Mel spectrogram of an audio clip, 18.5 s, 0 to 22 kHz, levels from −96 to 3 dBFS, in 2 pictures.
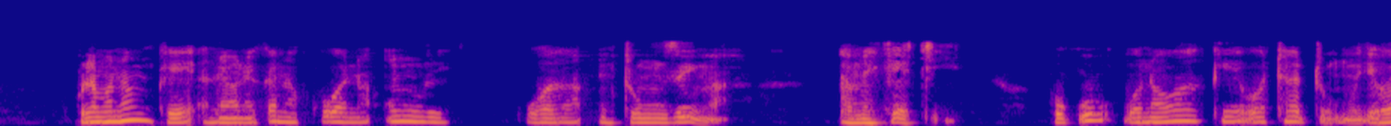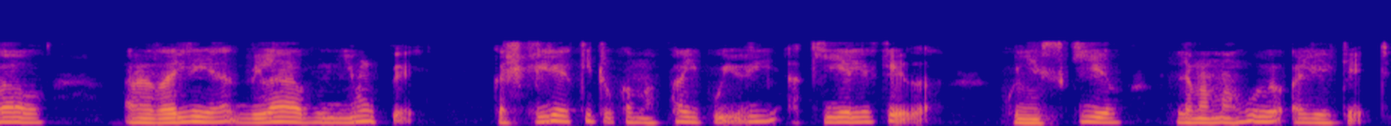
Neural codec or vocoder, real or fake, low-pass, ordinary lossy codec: codec, 16 kHz, 4 kbps, FreqCodec, larger model; fake; 5.4 kHz; AAC, 32 kbps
